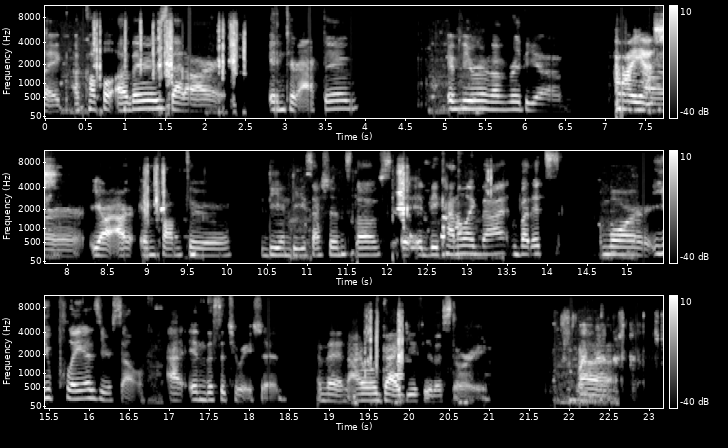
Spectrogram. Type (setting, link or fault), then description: fault, background noise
